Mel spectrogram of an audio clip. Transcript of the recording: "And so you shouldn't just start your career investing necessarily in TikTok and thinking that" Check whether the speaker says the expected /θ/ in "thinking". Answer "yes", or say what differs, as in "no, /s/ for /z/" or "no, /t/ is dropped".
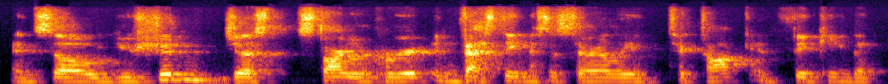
yes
